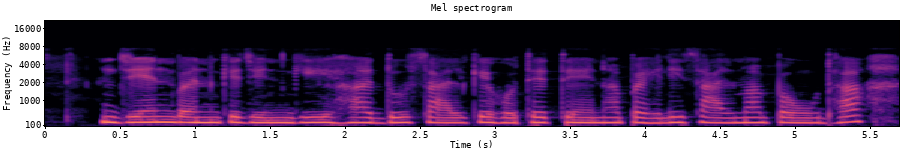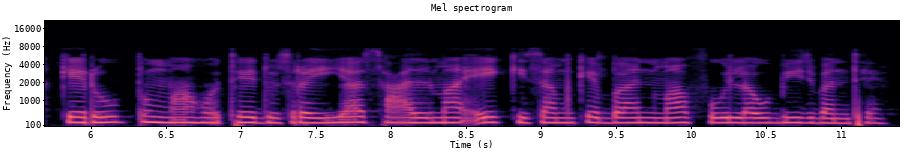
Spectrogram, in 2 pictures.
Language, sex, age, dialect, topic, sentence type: Chhattisgarhi, female, 18-24, Western/Budati/Khatahi, agriculture, statement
